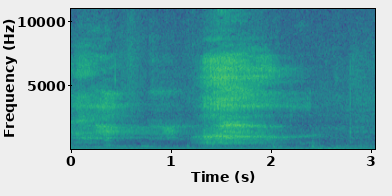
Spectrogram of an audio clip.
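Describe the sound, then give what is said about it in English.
Someone breathes out onto the inside of a spoon: a soft, airy exhale swells for under a second over faint breath noise and a steady low hum. “breathe in, and then breathe out onto the inside of the spoon”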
